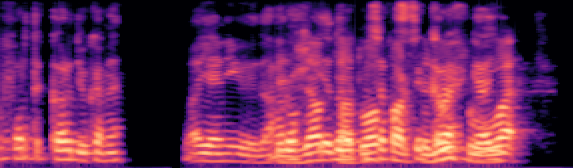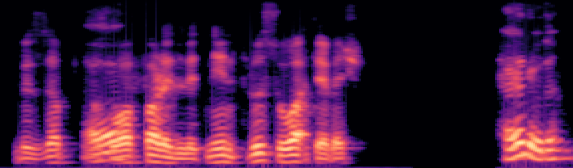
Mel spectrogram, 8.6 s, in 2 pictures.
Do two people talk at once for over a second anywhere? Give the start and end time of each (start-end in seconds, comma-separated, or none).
2.0-3.9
